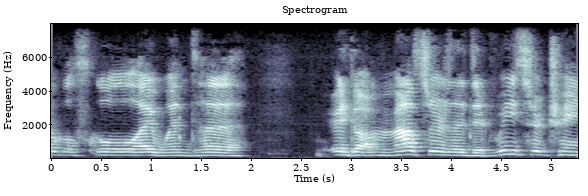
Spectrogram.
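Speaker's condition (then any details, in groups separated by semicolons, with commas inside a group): Slurred speech; chronic Lyme disease affecting brain; slurred speech, like stroke patient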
